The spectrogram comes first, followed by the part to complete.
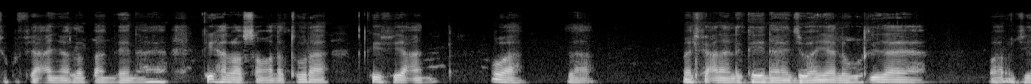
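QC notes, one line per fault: throughout: gain pumping. Gain swings by about 5 dB under louder speech, likely from excessive mic gain driving a fast limiter.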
